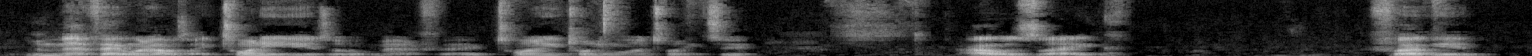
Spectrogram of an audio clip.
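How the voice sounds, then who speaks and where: Talking at a fairly quick pace with an American accent, a man leaves long, frequent pauses and makes big swings in loudness. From Baltimore, Maryland (US). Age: 20s. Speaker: rapper. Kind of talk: casual interview.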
